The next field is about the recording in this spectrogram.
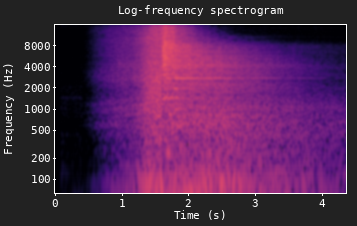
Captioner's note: air whooshing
